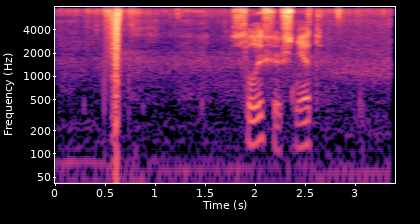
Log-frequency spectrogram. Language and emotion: Russian, neutral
